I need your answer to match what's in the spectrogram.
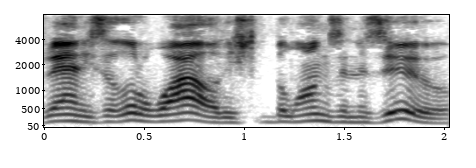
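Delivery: ordinary delivery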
